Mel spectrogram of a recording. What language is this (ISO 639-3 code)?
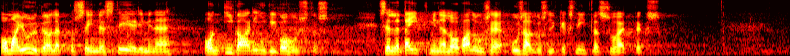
est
